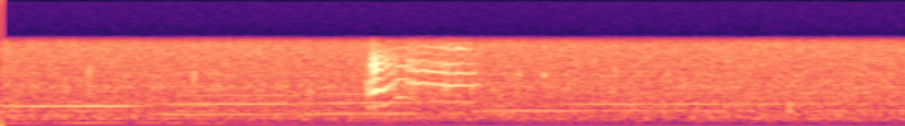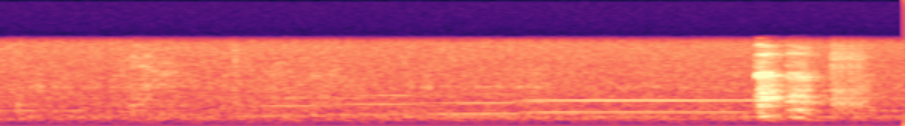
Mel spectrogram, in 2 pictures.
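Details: Domestic cat complaining while trying to catch light reflections from a rotating tealight holder on its second day of attempts; two rising, harmonic meows, one early and one near the end, over steady tinkling tonal music.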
